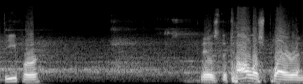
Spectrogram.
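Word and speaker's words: Diper: 611 junior marial deeper it's about d-i-p-e-r pronounced deeper is the tallest player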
